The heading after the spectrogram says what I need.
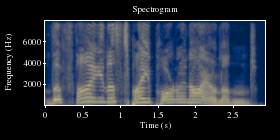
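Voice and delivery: high-pitched creature's proud announcement; high fairy creature voice, showy; Púca creature. A narrator's reading. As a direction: present the piper grandly as the Púca. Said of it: "And the Púca replied".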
